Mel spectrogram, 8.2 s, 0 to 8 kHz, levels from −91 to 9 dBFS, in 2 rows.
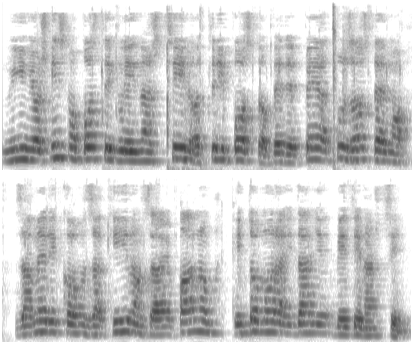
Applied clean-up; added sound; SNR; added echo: neural mask model DeepFilterNet 3.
